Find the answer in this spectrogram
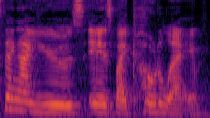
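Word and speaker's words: Caudalie: I use is by coday it's the premier crew leix um I know I sound like a snob but I actually kind of speak French so I'm going to say it correctly uh I love coday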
